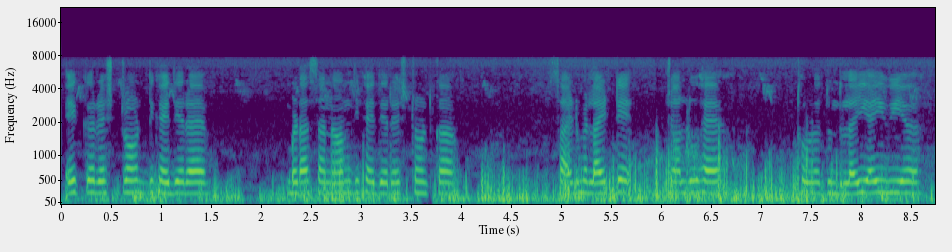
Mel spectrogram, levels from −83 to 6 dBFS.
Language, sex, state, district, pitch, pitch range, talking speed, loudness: Hindi, female, Rajasthan, Bikaner, 235 Hz, 225-240 Hz, 170 wpm, -17 LUFS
